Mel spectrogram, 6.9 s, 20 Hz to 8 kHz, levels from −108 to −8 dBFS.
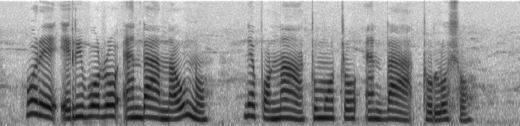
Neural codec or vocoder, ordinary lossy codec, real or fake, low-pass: none; none; real; none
